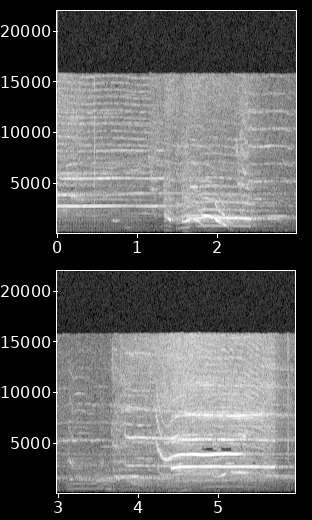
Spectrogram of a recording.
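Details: Underwater beluga whale calls from a study of mother-calf communication, layered steady high tones crossed by swooping descending and rising whistles, bursts of squeaky chirps near two and four and a half seconds, no low-frequency sound.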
